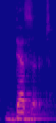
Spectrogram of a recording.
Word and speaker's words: desert: of a meal and it should not be confused with desert here the stress is on the first syllable which is death desert now I said that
